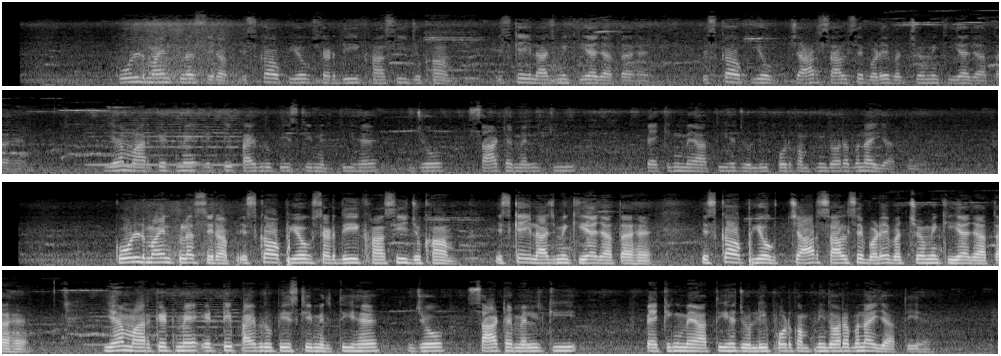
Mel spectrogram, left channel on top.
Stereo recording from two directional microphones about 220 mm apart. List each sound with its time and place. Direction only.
1.2 s speech: 30° right (ahead or behind)
16.4 s speech: 30° right (ahead or behind)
